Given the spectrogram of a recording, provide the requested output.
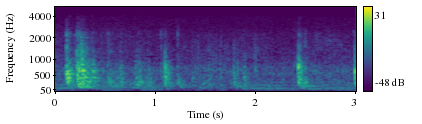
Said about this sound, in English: Now, here, I'll close the door.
